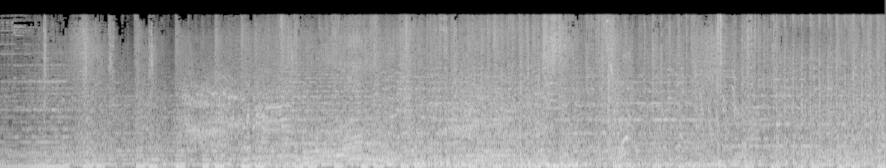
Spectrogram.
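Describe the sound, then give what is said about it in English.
Tires screech as a car drifts during a Kingsman chase scene, a loud, continuous squeal blended with a roaring engine that holds steady for the whole stretch. “Again, this is, I think, my favorite drifting shot in a movie that I've seen”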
